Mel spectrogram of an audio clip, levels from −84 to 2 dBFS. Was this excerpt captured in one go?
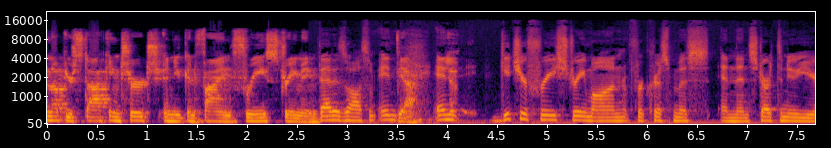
no; 1 cut; at 4.4 s

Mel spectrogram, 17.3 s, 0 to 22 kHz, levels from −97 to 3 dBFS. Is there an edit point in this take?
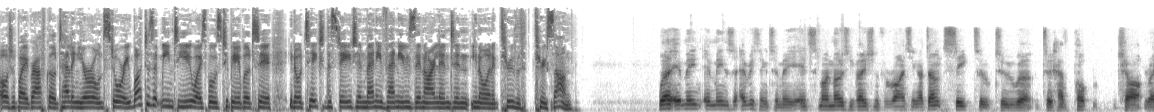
yes; 1 cut; at 7.5 s

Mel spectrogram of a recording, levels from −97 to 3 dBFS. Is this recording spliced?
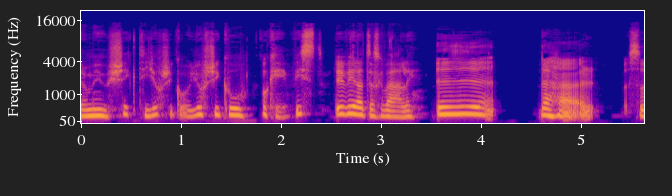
yes; 2 cuts; at 1.7 s, 3.5 s

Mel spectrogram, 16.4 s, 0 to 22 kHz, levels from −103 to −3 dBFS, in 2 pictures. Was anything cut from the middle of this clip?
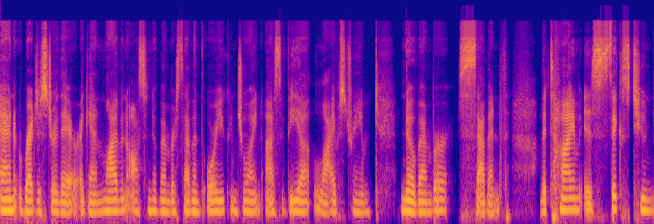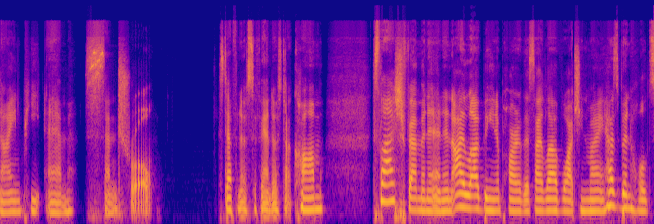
no; 0 cuts

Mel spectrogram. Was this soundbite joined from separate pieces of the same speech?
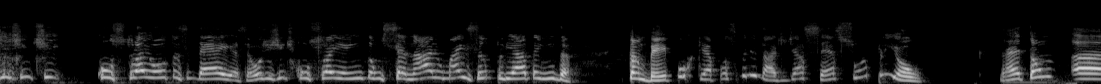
no; 0 cuts

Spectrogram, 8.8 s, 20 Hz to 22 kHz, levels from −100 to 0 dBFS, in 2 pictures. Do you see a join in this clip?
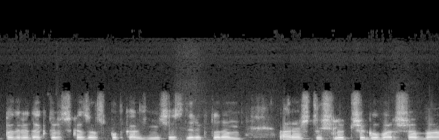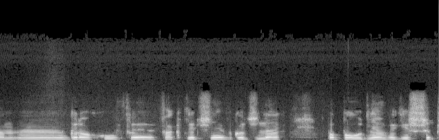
no; 0 cuts

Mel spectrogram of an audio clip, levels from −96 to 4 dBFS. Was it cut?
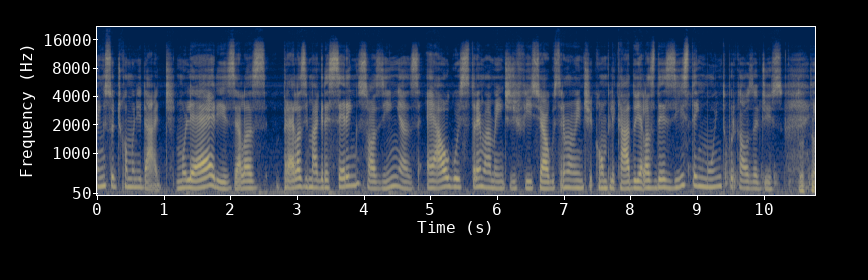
yes; 1 cut; at 1.2 s

